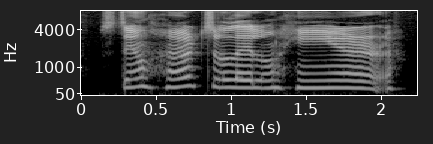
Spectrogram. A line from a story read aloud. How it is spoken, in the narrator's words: Styles says, whining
